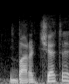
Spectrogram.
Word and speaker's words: Barchetta: Tune is called Red Baretta. Baraceta. Is that's that's how it's pronounced officially?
